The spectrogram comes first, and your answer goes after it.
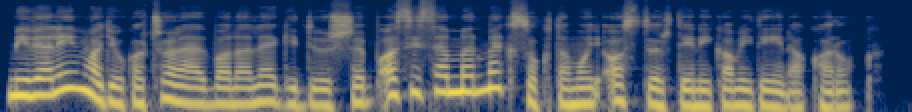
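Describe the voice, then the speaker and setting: A woman voicing a headstrong young lady with a sharp, insistent manner, read in a low, dry voice. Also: big pitch swings, dry recording. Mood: softened.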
